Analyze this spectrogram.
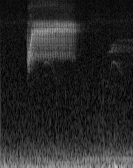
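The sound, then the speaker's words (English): A bird sings a single high, sustained whistled note lasting under a second, followed by a much fainter short note, over a low background rumble. “What was bird number two, I think, is still singing.”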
